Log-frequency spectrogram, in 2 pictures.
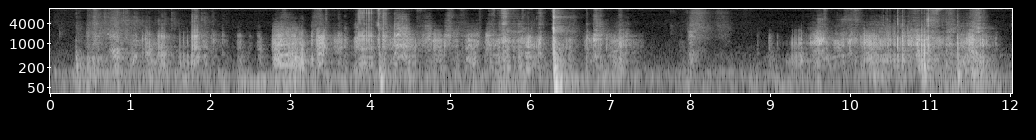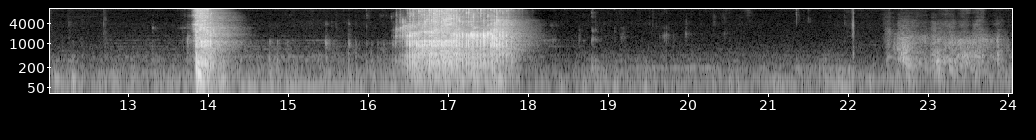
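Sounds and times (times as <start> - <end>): sharp pop: 13.8 - 14.4.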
